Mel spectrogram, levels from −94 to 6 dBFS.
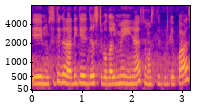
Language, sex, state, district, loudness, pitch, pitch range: Maithili, female, Bihar, Samastipur, -16 LUFS, 250 Hz, 235-265 Hz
